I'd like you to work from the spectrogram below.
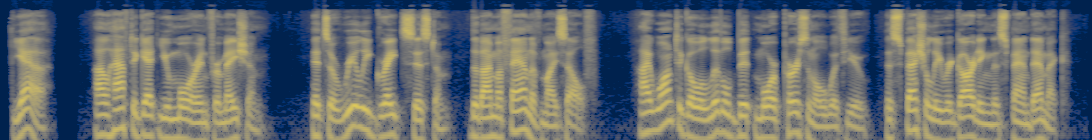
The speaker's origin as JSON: {"language": "English", "town": "Miami", "region": "Florida", "country": "United States", "tie": "born or raised there", "said": "I'm from Miami originally"}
